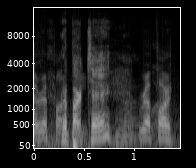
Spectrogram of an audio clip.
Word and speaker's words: repartee: a bit of good repartee. Is that the word? I don't know how to pronounce it, but that is the right word. Yeah, repartee. Rapport?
